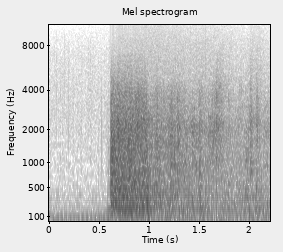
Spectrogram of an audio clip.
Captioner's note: gunshot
